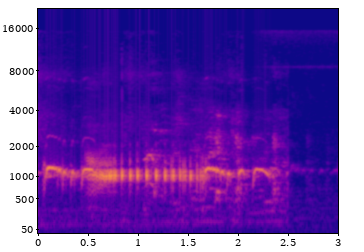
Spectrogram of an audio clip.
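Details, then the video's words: Local zebra dove song used as a lure for other birds: a dense, rapid rattle of cooing notes at an even mid pitch lasting over two seconds, then fading out. "pancingan perkutut lokal"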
